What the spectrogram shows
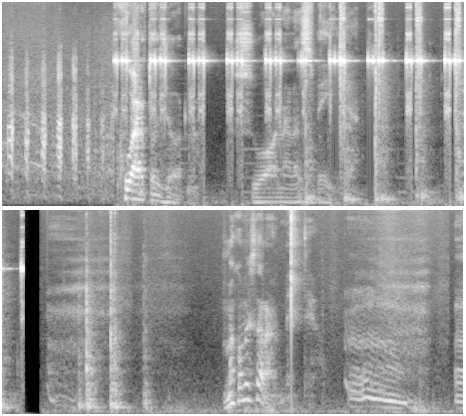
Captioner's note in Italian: Risate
